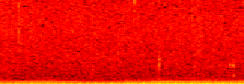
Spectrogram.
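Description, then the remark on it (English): A steady, low engine drone of an airplane passing outside, a constant rumble with a faint hum layered on top, holding even for the whole stretch with no voices. “I'm looking at this audio app, this recording, this memo app, and heck, if I'm quiet, y'all probably hear some airplane outside.”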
